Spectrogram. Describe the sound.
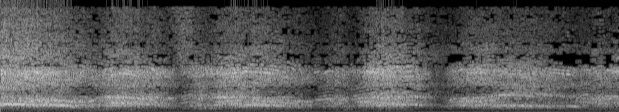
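A large crowd loudly reciting salawat together at a religious gathering, a dense chorus of voices rising and falling in long swells, with brief dips between waves.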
